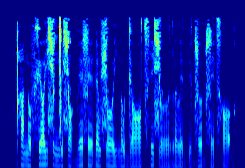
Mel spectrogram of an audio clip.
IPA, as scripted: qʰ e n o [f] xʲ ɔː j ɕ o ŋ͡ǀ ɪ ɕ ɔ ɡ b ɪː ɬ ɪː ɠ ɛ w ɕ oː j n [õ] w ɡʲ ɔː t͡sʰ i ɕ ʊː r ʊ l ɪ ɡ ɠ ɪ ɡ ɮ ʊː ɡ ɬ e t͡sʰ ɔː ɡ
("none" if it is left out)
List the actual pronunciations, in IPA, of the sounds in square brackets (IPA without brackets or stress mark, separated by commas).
f, o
